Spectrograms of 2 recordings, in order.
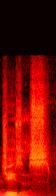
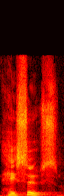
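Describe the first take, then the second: First: The name is said with English sounds. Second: The name is said with Spanish sounds.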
